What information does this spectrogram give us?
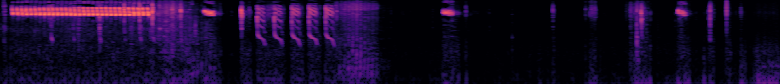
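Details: Grey-headed junco: a loud, rapid high trill lasting about a second and a half, then a few quick downslurred chip notes and sparse short calls with quiet gaps between.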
